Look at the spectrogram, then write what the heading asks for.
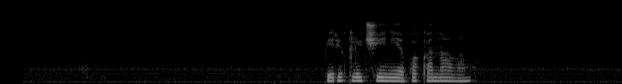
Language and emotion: Russian, neutral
